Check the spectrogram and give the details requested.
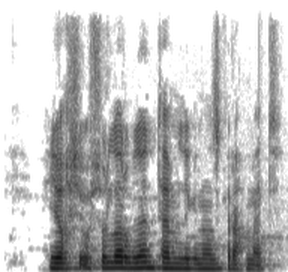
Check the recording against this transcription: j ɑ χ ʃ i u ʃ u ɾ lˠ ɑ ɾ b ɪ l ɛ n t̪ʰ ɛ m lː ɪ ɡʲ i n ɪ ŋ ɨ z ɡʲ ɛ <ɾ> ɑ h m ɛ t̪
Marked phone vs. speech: correct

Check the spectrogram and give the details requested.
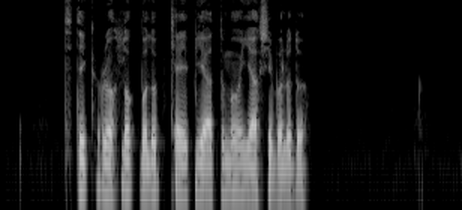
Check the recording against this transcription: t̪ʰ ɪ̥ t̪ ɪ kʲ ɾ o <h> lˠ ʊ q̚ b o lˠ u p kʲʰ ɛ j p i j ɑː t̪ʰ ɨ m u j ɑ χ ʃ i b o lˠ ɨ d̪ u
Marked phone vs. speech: correct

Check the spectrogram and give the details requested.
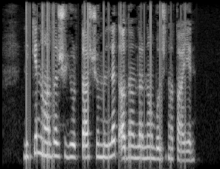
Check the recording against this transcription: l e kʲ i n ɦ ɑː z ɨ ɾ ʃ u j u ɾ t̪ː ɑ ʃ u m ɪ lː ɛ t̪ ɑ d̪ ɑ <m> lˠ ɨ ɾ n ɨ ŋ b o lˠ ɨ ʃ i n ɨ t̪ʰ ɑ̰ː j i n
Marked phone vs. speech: correct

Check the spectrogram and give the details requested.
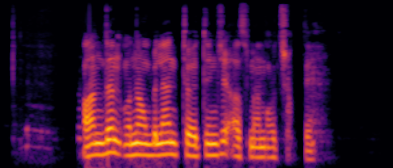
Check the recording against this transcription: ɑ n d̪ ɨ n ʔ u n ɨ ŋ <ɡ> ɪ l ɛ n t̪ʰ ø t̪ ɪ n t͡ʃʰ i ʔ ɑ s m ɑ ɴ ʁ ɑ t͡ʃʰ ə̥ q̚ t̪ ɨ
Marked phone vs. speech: incorrect: b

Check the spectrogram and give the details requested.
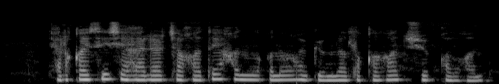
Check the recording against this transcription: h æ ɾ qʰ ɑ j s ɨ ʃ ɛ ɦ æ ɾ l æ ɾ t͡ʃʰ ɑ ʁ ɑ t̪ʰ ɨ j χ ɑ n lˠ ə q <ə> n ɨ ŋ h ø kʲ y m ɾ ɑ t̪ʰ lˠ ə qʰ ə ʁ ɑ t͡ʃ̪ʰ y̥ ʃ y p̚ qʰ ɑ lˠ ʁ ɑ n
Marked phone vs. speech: correct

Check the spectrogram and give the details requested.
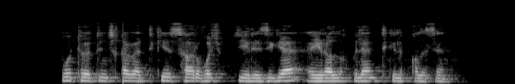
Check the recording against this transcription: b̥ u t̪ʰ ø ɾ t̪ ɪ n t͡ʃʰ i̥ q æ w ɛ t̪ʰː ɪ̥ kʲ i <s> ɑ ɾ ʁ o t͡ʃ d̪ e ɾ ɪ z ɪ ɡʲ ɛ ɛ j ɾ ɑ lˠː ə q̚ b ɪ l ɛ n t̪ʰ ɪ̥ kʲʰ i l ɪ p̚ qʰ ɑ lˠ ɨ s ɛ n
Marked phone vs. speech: correct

